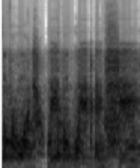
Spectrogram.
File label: taunt, vo combine suppressor; Half Life Alyx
